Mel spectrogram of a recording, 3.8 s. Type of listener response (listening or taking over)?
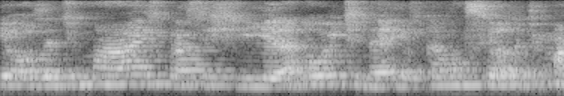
listening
